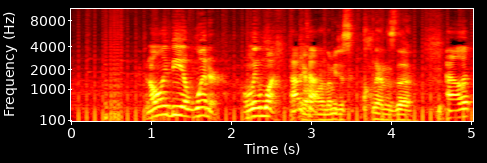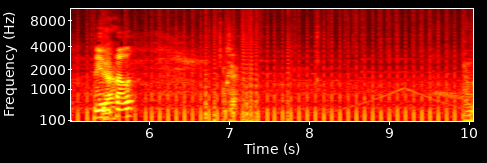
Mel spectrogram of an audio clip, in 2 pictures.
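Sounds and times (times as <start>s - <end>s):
microphone static crackling: 0.0s - 10.0s.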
